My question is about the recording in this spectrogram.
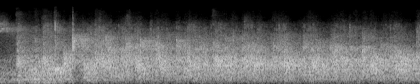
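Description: Audience applause: many hands clapping together in a dense, steady patter.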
